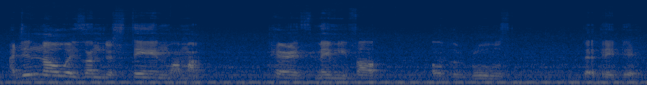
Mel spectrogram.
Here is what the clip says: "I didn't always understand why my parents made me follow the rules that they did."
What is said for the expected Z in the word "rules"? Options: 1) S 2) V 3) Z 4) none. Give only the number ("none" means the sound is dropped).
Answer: 3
